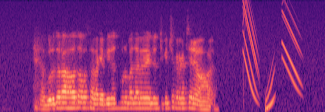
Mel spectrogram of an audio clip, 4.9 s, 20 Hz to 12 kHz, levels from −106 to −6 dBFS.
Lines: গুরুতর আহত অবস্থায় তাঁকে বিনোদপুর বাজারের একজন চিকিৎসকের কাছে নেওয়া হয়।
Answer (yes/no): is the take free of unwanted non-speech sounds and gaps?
no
